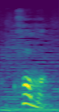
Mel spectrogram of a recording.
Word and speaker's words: ক্ষমা: মুখস্তের দরকার নেই তোমার যখনই তুমি খিয় ধ্বনিটা শব্দের শুরুতে লিখছো তখন কিন্তু তোমার খিয়র উচ্চারণটা হয়ে যাবে খ এর মত এটাকে তুমি বলছো ক্ষমা এটিকেই তুমি একটা নিয়ম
